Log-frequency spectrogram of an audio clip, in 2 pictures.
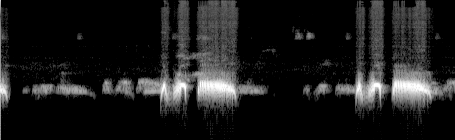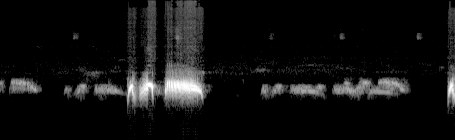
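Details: Spotted dove cooing in the full 'thổ' voice style, meant to urge newly caught caged birds to coo and fight; phrases of two short notes then a long emphatic coo recur about every three seconds, soft murmuring between.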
